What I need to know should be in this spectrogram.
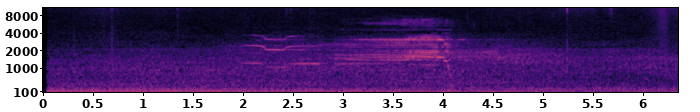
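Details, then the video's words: Large bull elk on a golf course in Estes Park, Colorado, bugling: a high, whistled squeal that climbs and wavers with layered overtones for about two seconds, over a steady low rumble of background noise. "Large Bull Elk Bugle"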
